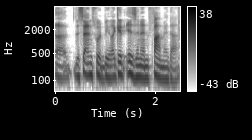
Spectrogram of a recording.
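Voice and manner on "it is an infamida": ordinary talk, nothing marked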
